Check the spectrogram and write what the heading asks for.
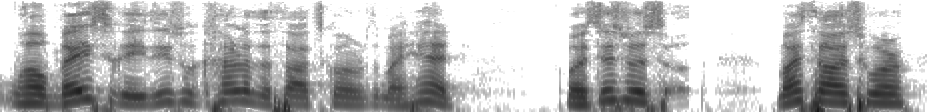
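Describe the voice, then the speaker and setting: Talking fairly quickly in a high-sitting, darkish voice, a man gives casual commentary reviewing cartoons in a dry recording. He rambles, loops back to reword things, and coughs occasionally while sucking on a cough drop.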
